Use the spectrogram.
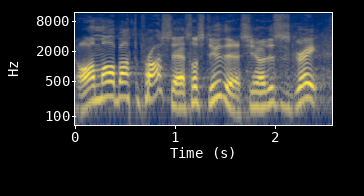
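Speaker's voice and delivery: loud, high, comic enthusiasm; eager agreement. Retold or imitated. Husband telling wife he's all for a baby, loud and eager. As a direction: jump on the idea with playful gusto.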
